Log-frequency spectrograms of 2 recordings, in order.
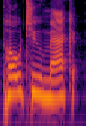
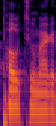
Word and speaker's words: Potomac: The Potomac to the former Civil War battlefields? – Potomac. The Potomac. You don't say it like that, Potomac.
